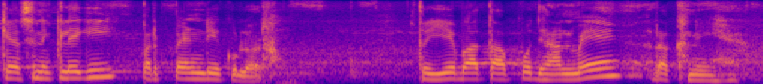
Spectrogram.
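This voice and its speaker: Male physics teacher, high and mellow-toned, drills the class with call-and-answer questions; long hall reverb. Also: unhurried, a little hiss or hum. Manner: addresses students warmly as 'beta'. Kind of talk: classroom lecture at a board.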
